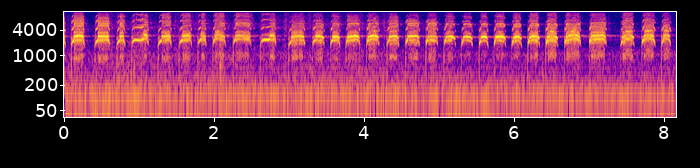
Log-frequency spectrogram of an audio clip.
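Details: From a nest camera in Charlo, Montana, where an osprey pair is building a new nest and raising a family: a long, fast chain of short whistled chirps, about four per second, slightly rising at times, over a low steady hum.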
